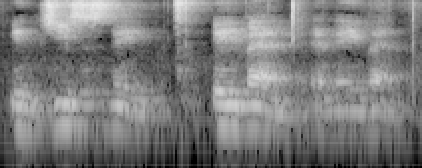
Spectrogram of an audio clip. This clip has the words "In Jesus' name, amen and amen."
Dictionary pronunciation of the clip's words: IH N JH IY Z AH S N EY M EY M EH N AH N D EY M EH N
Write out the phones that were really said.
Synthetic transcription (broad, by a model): IH N JH IY Z AH S N EY M EY M EH N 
